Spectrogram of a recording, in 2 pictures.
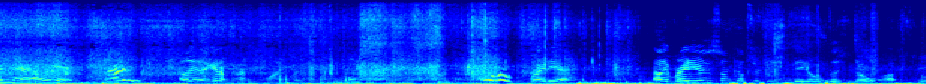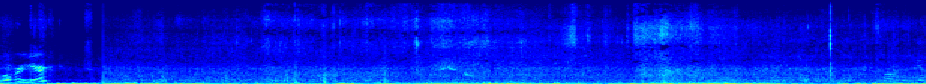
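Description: Footsteps crunching down a snowfield, over a steady low rumble of wind on the microphone, with faint voices talking through the first half.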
